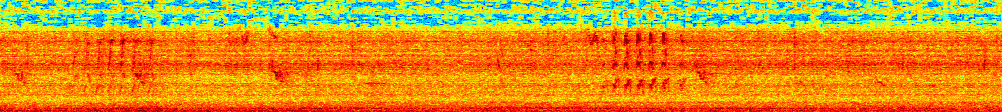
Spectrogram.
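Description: Outdoor birds chirping: a few short calls in the first three seconds, then a quick trill of about five notes a little after six seconds in, over a steady low background hiss.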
